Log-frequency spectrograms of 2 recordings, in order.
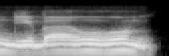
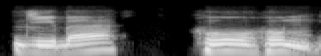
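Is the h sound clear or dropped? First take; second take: dropped; clear. First: The h sounds are swallowed and dropped. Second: The h sounds are pronounced clearly. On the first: The speaker calls it wrong. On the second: The speaker calls it right.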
